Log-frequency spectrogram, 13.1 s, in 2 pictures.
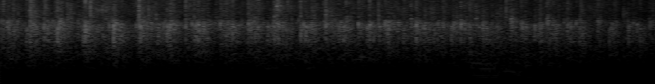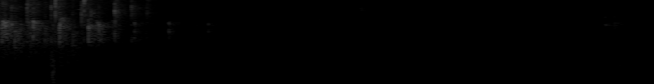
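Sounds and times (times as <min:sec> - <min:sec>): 
audience applause: 0:00.0 - 0:08.9.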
